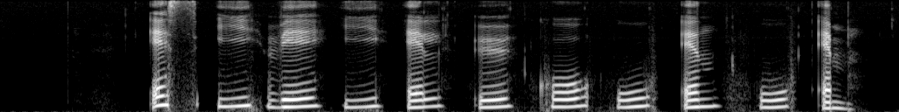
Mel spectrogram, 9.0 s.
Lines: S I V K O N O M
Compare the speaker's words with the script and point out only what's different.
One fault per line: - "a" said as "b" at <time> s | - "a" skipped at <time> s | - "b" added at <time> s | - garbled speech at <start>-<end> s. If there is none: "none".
- "I L Ø" added at 3.4 s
